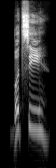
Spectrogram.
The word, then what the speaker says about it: Butzi: Butzi, it's spelled B-U-T-Z-I. – Butzi.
